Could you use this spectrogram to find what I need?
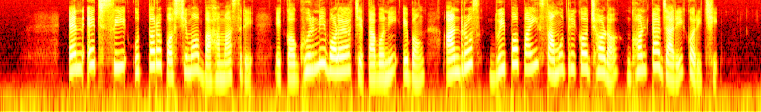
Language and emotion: Odia, neutral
